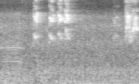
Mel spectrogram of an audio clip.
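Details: Tame pet cockatiel during play, giving bright, thin chirps in a loose cluster of three or four notes, then a pause and another short chirp at the end, with faint room noise.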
